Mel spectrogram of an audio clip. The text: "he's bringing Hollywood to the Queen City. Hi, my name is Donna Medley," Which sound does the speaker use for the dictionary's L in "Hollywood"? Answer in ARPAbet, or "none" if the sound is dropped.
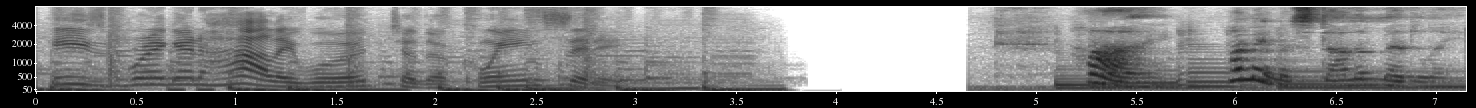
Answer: L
